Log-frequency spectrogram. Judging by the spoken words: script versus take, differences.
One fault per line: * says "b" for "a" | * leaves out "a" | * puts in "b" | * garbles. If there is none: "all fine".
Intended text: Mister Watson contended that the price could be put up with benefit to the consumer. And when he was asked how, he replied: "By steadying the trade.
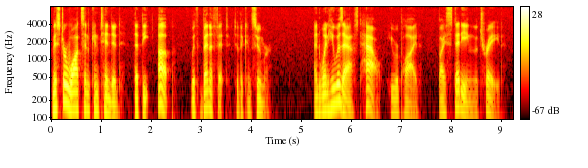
* leaves out "price could be put"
